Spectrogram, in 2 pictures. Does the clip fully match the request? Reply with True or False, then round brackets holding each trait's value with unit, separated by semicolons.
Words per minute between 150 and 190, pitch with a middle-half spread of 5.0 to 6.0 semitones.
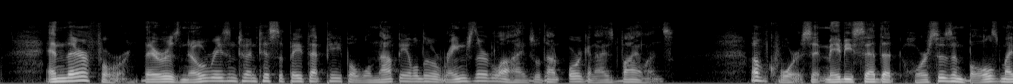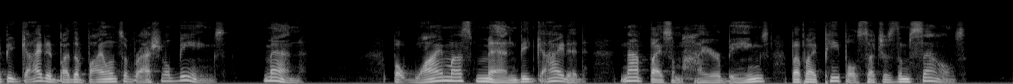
True (175 wpm; 5.5 semitones)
